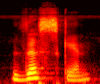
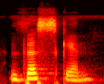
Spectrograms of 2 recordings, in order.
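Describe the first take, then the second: No difference in how they are said.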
